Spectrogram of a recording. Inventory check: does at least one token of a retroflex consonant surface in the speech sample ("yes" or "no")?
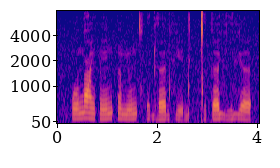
yes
